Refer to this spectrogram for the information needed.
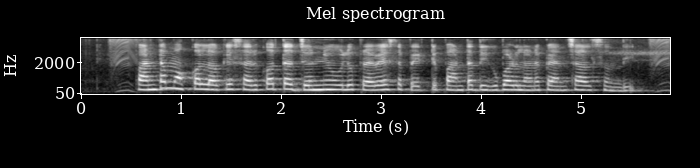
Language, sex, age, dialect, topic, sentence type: Telugu, female, 31-35, Central/Coastal, agriculture, statement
